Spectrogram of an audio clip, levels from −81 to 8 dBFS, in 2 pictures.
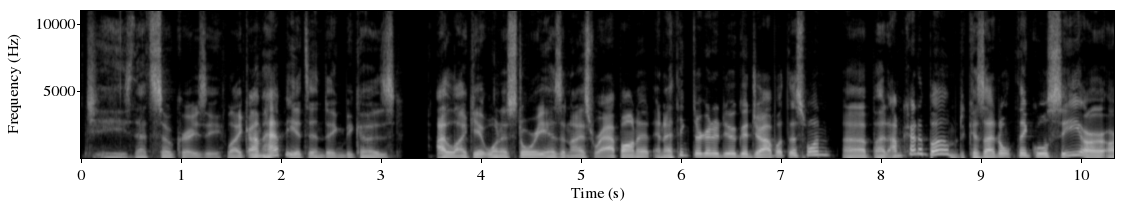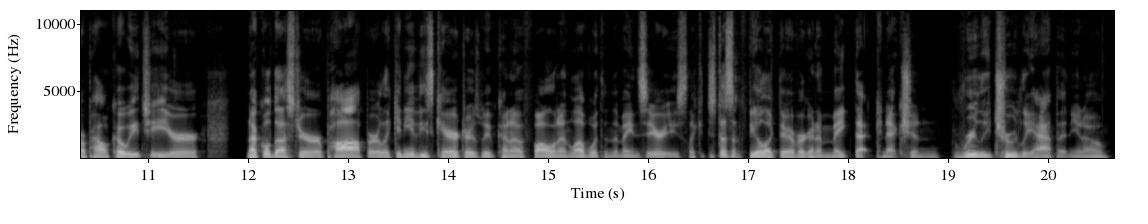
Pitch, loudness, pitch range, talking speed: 125 Hz, -23 LUFS, 110-165 Hz, 260 wpm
